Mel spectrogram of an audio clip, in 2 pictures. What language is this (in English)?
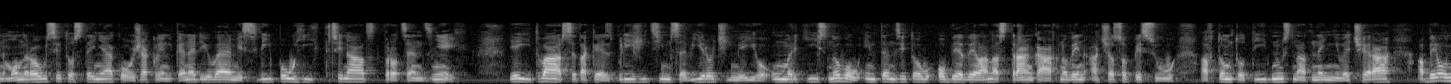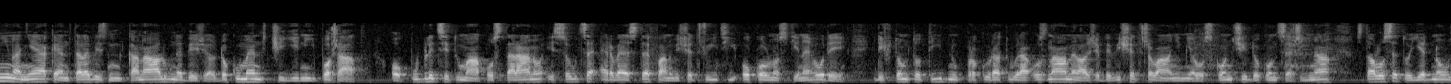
Czech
